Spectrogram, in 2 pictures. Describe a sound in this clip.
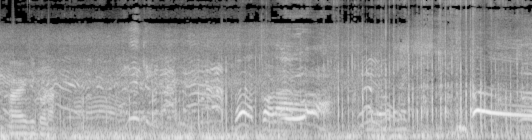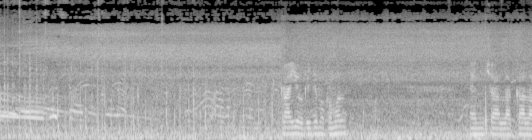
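A horse gallops past, hooves thudding on dirt.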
